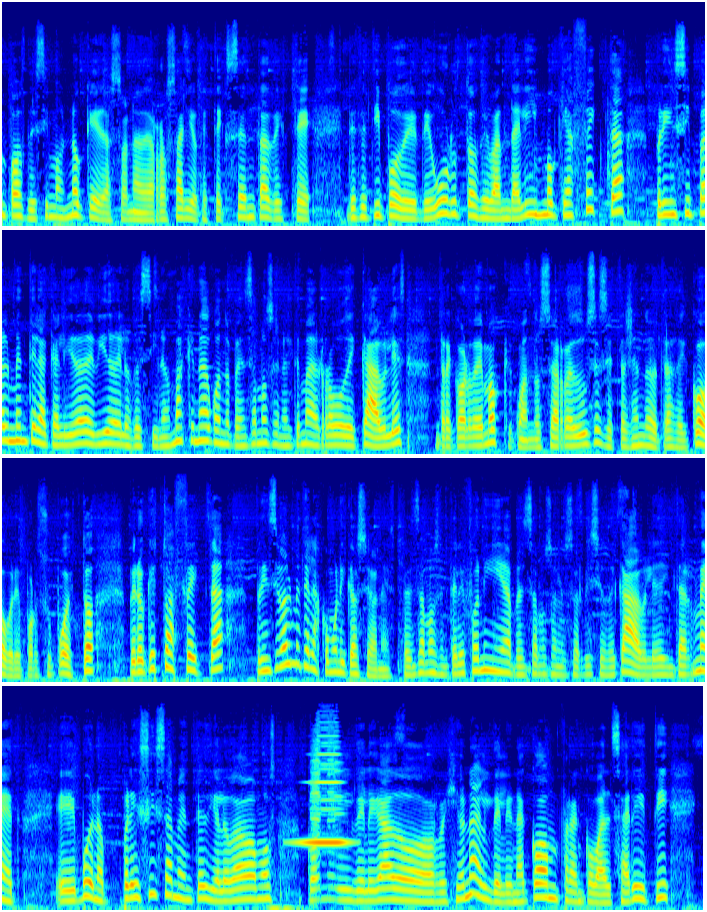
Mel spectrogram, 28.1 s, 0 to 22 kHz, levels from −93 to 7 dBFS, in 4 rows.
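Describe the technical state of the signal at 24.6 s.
At 24.6 s the signal is dominated by loudspeaker feedback squeal, which runs from 23.89 s to 24.71 s. A microphone is picking up the loudspeaker it drives, and at 1.2 kHz the loop gain has gone past unity, so that frequency reinforces itself on every pass. Over the first 0.4 s or so it swells into a sustained squeal, ending up roughly 10 dB above the rest of the sound, and it is still at full strength here, just before it ends.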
